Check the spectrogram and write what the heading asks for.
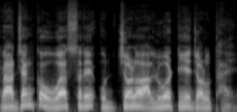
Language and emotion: Odia, neutral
